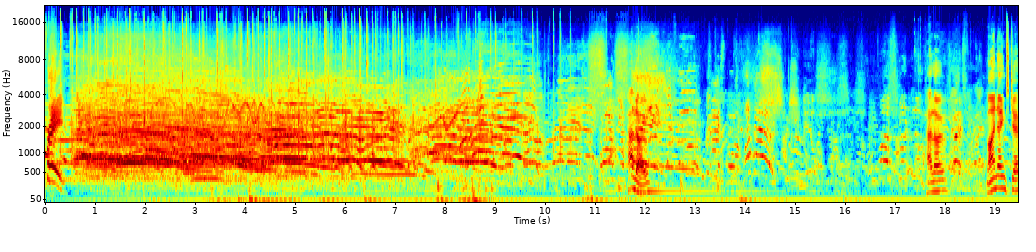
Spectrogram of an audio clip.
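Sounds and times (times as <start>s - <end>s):
audience applause: 0.0s - 13.2s
speech: 11.8s - 12.2s, 17.7s - 18.2s, 18.8s - 19.4s.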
